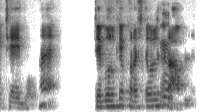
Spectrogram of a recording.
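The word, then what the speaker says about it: table: বি এল মাই টেবল হ্যাঁ টেবলকে ফরাসিতে বলে তাবল এ বি এল ই হ্যাঁ তাবলে একই বানান জাস্ট উচ্চারণটা তাবলে মাতাব তাহলে মাতাব হবে কারণ তাবলে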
